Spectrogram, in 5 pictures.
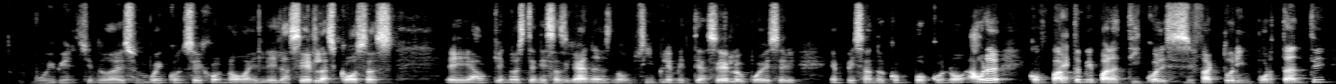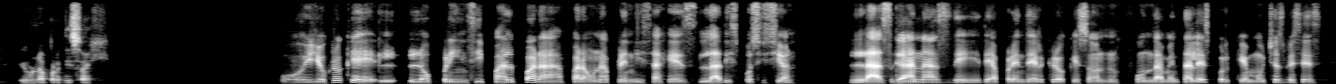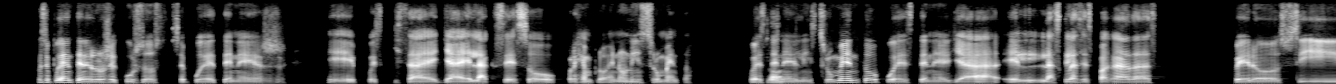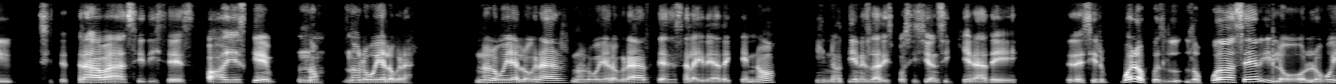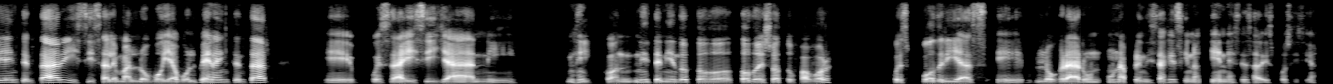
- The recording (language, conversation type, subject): Spanish, podcast, ¿Cómo influye el miedo a fallar en el aprendizaje?
- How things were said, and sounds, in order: unintelligible speech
